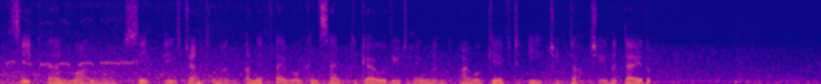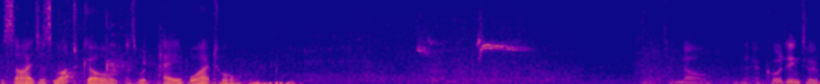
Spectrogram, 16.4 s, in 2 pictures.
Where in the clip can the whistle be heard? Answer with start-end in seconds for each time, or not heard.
0.0-1.9, 12.3-13.6.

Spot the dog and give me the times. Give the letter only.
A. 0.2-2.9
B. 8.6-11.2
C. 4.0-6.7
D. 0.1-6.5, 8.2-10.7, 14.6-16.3
B.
